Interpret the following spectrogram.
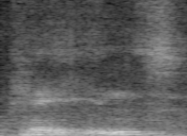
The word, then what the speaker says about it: Keynes: És kinél ülünk, ki ül mellettünk, illetve velünk szemben a vacsoránál, Milo Keynes, na most a Keynes megint azoknak, akik nem tudnak, nem ismerik a helyi kiejtést, meg kell magyarul, ez nem Keynes, ez a Keynesnek írt közgazdász, ez a Keynes.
